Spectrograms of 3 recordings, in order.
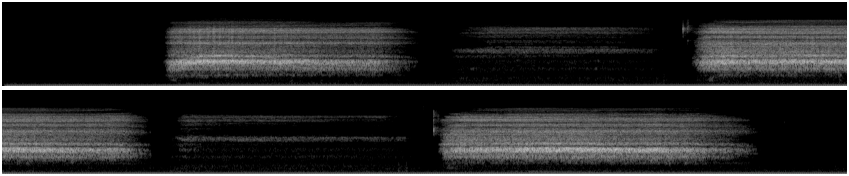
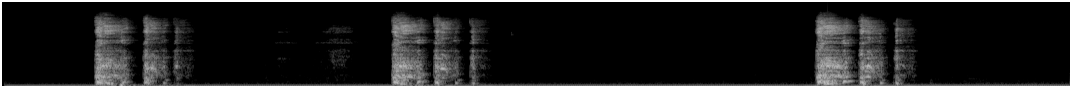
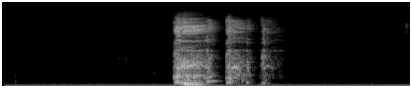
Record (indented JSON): {
  "exhalation_length": "16.9 s",
  "exhalation_amplitude": 12865,
  "exhalation_signal_mean_std_ratio": 0.76,
  "three_cough_length": "10.7 s",
  "three_cough_amplitude": 25980,
  "three_cough_signal_mean_std_ratio": 0.46,
  "cough_length": "4.1 s",
  "cough_amplitude": 23625,
  "cough_signal_mean_std_ratio": 0.41,
  "survey_phase": "beta (2021-08-13 to 2022-03-07)",
  "age": "18-44",
  "gender": "Male",
  "wearing_mask": "No",
  "symptom_none": true,
  "smoker_status": "Never smoked",
  "respiratory_condition_asthma": false,
  "respiratory_condition_other": false,
  "recruitment_source": "REACT",
  "submission_delay": "5 days",
  "covid_test_result": "Negative",
  "covid_test_method": "RT-qPCR",
  "influenza_a_test_result": "Negative",
  "influenza_b_test_result": "Negative"
}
